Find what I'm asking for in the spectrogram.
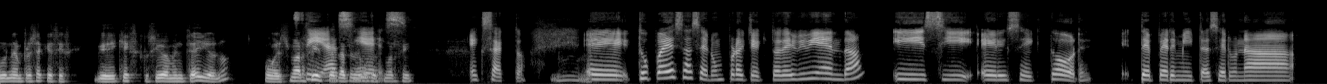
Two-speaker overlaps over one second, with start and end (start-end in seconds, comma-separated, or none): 2.9-4.1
